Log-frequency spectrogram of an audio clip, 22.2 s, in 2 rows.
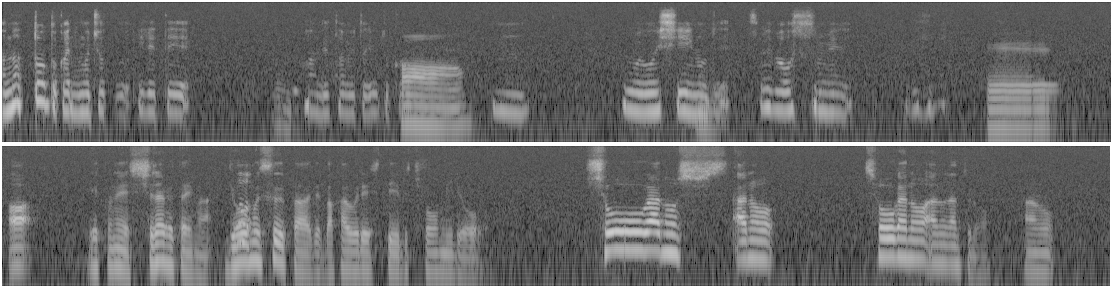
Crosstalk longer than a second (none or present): none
